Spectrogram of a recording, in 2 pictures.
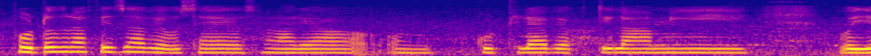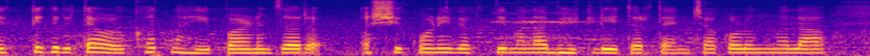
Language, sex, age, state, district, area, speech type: Marathi, female, 18-30, Maharashtra, Ratnagiri, urban, spontaneous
